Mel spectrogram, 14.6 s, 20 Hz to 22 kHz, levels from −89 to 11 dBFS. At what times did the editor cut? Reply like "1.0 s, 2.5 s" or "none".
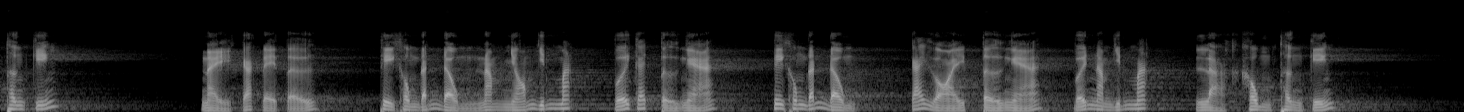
none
